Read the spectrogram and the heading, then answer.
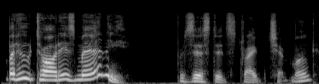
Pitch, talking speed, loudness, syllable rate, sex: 170 Hz, 150 wpm, -19 LUFS, 5.7 syllables/s, male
